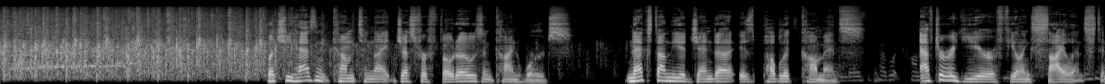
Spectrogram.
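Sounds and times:
audience clapping at a school board meeting: 0:00.0 - 0:06.4
speech: 0:02.7 - 0:11.0.

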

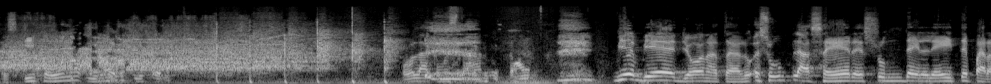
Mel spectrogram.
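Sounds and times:
audience applause: 0:00.0 - 0:04.0
speech: 0:00.1 - 0:02.2, 0:04.0 - 0:09.9.

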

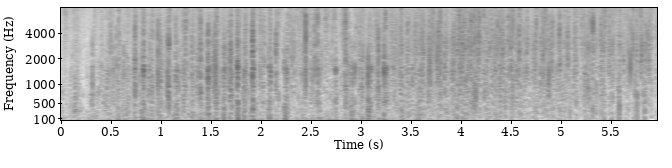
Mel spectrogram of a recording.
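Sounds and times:
cotton polyester blend shirt being flapped, sped up: 0:00.0 - 0:05.9.

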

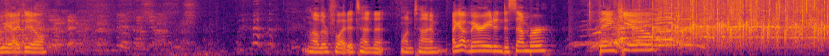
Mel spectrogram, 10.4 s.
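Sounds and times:
speech: 0:00.0 - 0:00.7, 0:03.8 - 0:08.2
laughter: 0:00.0 - 0:03.8
cheers: 0:07.1 - 0:10.3
audience applause: 0:07.6 - 0:10.3.

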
